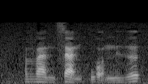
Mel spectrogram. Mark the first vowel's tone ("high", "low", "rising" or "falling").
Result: low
